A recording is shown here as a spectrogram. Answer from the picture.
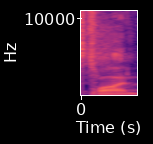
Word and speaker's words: Tuan: Without the Vietnamese accent, it's Tuan, but she says Tung, which is a very southern way of saying my name.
